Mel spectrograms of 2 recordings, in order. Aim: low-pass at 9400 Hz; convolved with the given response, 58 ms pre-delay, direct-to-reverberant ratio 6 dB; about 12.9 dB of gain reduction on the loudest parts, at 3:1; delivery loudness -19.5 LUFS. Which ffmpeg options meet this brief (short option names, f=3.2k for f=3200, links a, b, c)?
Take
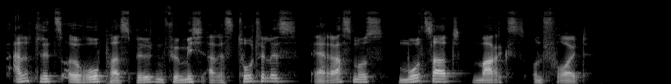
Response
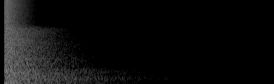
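-filter_complex "[0:a]lowpass=9.4k,acompressor=threshold=-34dB:ratio=3,asplit=2[a][b];[1:a]atrim=start_sample=2205,adelay=58[c];[b][c]afir=irnorm=-1:irlink=0,volume=-22dB[d];[a][d]amix=inputs=2:normalize=0,volume=16.5dB"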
